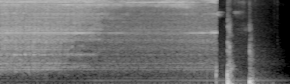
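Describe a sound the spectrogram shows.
A cordless power screwdriver whirs steadily at high speed.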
